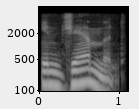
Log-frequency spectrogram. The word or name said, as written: enjambment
